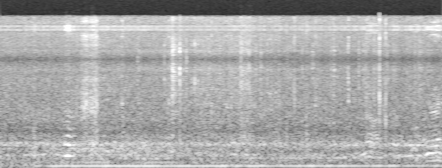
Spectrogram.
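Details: Honey bee swarm being relocated from an undesired location: a dense, steady low buzzing hum that holds evenly throughout, with a few faint knocks near the start.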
